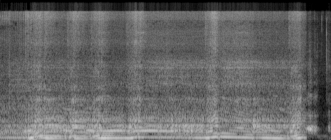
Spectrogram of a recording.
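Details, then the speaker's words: Ford Fiesta before the resonator pipe assembly is replaced: the engine revs up and down with a loud, raspy, puffing exhaust note that rises with the revs, from a big exhaust leak at the resonator; the muffler also sits crooked. "And if you go under here, you can see there's a big exhaust leak coming from the Resonator."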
